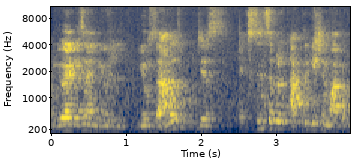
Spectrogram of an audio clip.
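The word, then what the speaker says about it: XAML: design you will use zaml which is extensible application market language XML is exens Market language this is exible application market language that's only difference and it is pronounced as Zam like camel uh I don't know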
